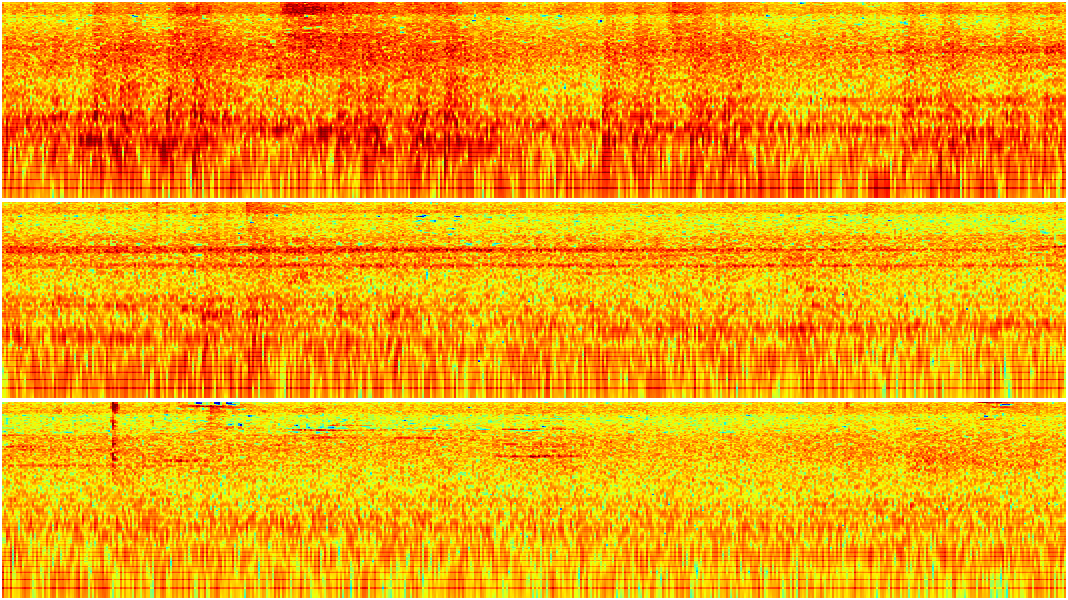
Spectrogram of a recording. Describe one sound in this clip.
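A train hums steadily while standing at a platform.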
